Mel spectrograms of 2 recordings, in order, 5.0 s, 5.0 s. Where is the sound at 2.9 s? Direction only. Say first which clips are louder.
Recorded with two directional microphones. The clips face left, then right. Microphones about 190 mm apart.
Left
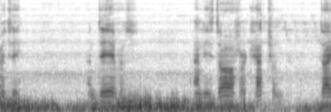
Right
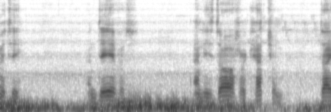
Right 5 dB; 20° right (ahead or behind).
